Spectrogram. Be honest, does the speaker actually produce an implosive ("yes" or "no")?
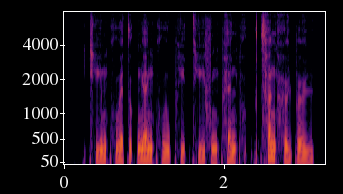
no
